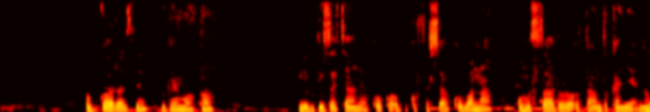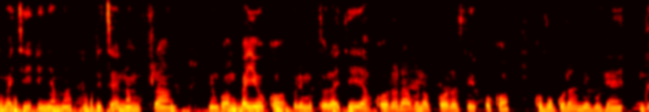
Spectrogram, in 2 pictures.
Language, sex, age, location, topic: Kinyarwanda, female, 18-24, Kigali, agriculture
